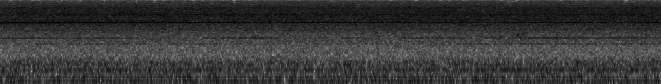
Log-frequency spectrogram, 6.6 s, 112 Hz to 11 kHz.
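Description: Engines of a Boeing 727 airliner in a flight simulator drone steadily after being throttled back during descent, a constant low rumble with faint tonal whine, unbroken and without voices.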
